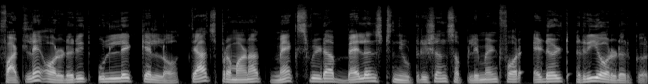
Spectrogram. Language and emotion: Goan Konkani, neutral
